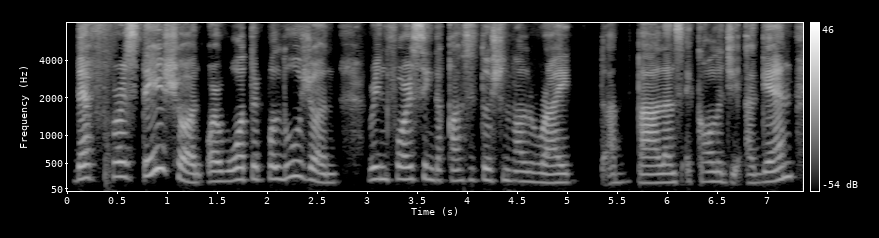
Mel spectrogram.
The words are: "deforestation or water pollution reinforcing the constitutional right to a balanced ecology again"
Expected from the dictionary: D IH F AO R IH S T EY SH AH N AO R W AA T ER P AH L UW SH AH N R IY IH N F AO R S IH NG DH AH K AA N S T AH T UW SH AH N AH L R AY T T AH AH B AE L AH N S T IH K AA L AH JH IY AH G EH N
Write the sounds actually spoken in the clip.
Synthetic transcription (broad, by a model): D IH F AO R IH S T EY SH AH N AO R W AA T ER P AH L UW SH AH N R IY IH N F AO R S IH NG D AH K AA N S T AH T UW SH AH N AH L R AY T T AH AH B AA L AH N S IH K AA L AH JH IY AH G EH N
